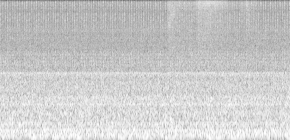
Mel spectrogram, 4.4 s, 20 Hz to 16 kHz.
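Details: 2017 Honda WR-V idling with AC engaged after compressor replacement for a loud engagement noise, pressure reported correct; steady even hum, no knock or squeal, healthy compressor.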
